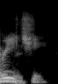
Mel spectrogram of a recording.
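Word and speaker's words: Ricci: The head of the Cartwright Boys and actress Christina Reachi. Is that what is that how you say it? Reachi.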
